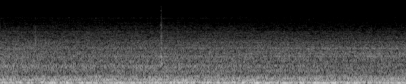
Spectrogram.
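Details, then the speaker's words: 2009–2014 Ford F150 after replacing the AC blend door and floor/vent/defrost actuator motors, truck running with AC on: steady, even low hum with no clicking from the dash; actuators now work normally. "that sound it's called air conditioning and it's amazing no clicking silence is golden"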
